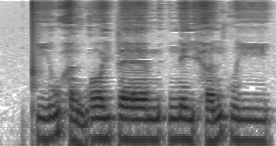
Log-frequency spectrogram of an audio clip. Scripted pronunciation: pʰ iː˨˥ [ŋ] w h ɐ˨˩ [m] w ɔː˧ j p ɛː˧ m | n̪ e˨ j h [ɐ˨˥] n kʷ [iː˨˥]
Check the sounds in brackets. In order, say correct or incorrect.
incorrect, incorrect, correct, incorrect

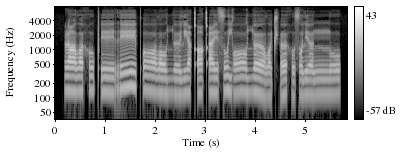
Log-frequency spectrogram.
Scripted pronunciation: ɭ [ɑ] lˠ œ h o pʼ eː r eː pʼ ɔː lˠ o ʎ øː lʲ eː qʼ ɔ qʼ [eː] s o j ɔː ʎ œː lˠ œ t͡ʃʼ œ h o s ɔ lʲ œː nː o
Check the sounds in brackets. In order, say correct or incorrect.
correct, correct

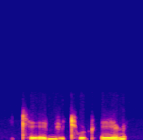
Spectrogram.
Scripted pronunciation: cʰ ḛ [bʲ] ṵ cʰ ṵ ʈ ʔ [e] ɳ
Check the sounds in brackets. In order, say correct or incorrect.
correct, correct

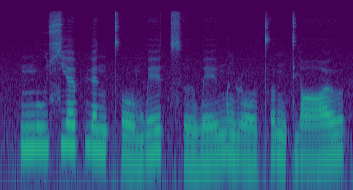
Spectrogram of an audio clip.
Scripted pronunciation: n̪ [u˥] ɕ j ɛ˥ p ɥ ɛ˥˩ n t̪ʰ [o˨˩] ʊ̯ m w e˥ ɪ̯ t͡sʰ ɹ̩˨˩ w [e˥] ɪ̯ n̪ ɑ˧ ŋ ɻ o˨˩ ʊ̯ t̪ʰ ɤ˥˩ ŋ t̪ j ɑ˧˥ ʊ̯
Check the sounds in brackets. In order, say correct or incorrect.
correct, correct, incorrect

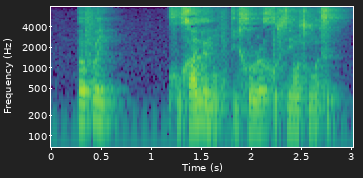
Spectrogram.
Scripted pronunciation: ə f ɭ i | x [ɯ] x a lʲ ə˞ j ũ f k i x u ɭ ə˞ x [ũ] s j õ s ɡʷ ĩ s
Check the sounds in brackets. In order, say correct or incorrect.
incorrect, incorrect

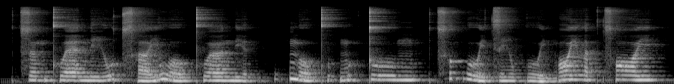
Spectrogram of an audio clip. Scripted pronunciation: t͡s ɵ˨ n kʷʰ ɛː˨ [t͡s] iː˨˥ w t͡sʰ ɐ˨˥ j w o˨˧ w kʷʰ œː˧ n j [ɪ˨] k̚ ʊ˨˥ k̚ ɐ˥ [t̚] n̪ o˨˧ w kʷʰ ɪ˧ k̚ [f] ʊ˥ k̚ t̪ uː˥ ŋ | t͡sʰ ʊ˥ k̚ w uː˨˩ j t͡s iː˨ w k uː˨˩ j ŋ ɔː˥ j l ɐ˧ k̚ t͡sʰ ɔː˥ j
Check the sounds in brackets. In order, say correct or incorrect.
incorrect, correct, incorrect, incorrect

